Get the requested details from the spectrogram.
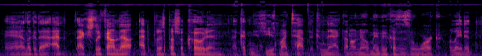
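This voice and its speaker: A man vlogging casually outdoors at car chargers, relaxed and offhand as he talks through each step. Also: deep voice, fast. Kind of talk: casual narrated vlog. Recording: loud outdoor ambience and traffic noise. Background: loud outdoor and vehicle noise.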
